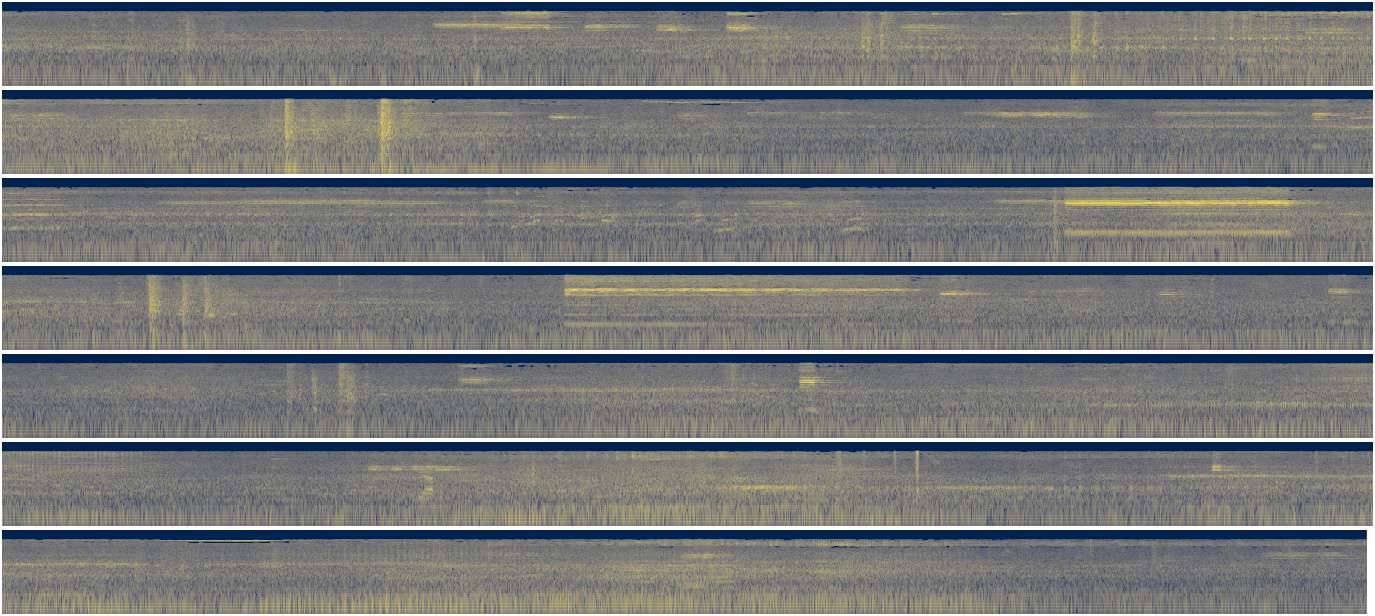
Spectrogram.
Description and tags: traffic medium throaty motorcycles rickshaws mopeds cars trucks spacious tone echo India
cars, India, medium, mopeds, motorcycles, rickshaws, throaty, traffic, trucks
